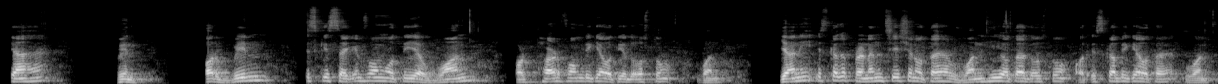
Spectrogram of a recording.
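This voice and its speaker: A man teaches English grammar in Hindi, slipping in English terms, spelling words out slowly as he writes them, and repeatedly asking the class questions he answers himself. His voice is on the high side and a little mellow, and there is a slight hiss or hum.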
